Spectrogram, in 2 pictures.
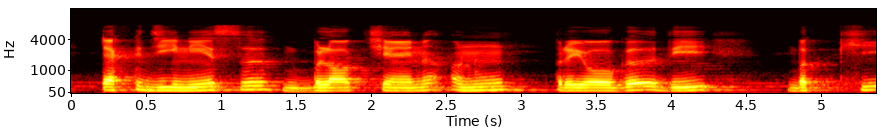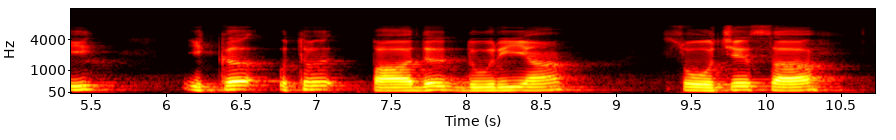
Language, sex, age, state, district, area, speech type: Dogri, male, 18-30, Jammu and Kashmir, Kathua, rural, read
